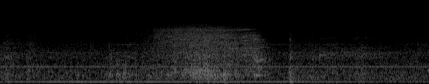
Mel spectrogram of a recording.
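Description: A man breathing hard through a set of dumbbell curls: one long heavy breath swells and fades in the middle, over a steady low hum.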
